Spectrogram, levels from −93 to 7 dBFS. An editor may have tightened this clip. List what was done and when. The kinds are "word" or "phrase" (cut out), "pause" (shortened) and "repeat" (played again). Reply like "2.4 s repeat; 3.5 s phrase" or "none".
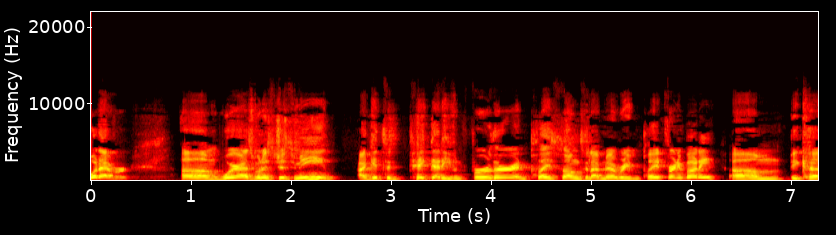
6.3 s pause

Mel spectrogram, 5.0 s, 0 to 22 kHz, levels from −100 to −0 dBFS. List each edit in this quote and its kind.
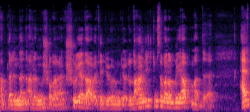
none

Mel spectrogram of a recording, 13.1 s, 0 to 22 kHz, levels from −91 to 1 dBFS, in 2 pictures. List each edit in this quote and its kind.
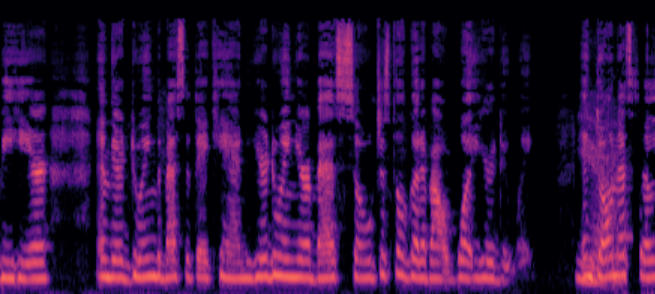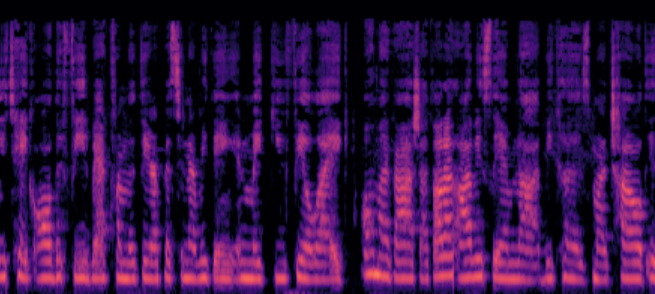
3.9 s word; 10.1 s pause; 11.1 s phrase

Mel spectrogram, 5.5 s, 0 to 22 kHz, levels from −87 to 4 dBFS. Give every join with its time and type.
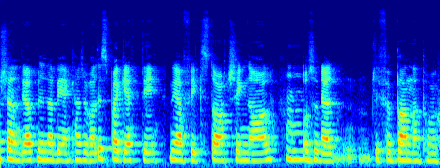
1.2 s word; 2.1 s pause; 3.5 s pause; 4.0 s word

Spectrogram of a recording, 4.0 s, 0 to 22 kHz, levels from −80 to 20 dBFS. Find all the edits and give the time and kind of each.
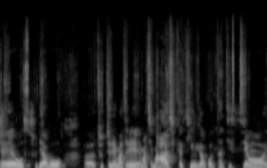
none

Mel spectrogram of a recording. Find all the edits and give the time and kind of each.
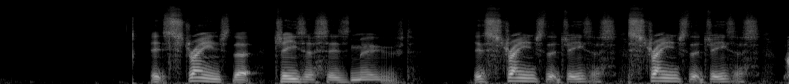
1.4 s pause; 2.6 s pause; 3.5 s word; 6.3 s repeat

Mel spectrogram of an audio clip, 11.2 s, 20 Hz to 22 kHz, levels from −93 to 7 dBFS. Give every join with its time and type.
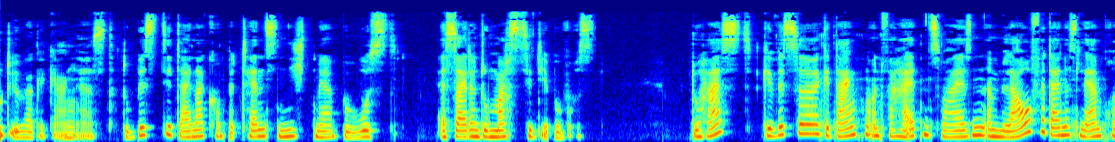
none

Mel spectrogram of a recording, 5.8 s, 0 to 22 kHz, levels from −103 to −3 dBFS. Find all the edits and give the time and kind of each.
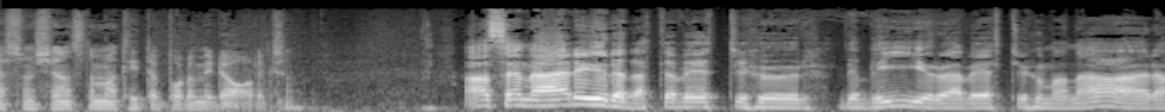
2.2 s pause; 3.1 s word

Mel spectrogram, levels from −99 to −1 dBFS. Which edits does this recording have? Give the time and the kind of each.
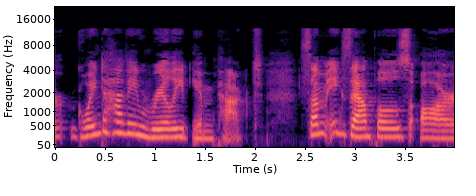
1.3 s word

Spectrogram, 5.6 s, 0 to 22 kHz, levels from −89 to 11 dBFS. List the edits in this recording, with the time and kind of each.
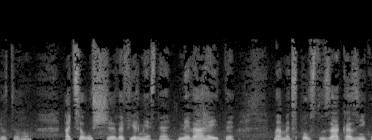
1.1 s word; 2.3 s word; 2.6 s pause; 4.4 s word

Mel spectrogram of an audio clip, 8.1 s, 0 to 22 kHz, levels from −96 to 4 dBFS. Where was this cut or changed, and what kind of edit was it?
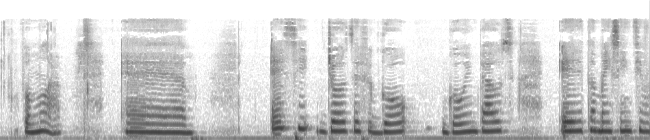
none

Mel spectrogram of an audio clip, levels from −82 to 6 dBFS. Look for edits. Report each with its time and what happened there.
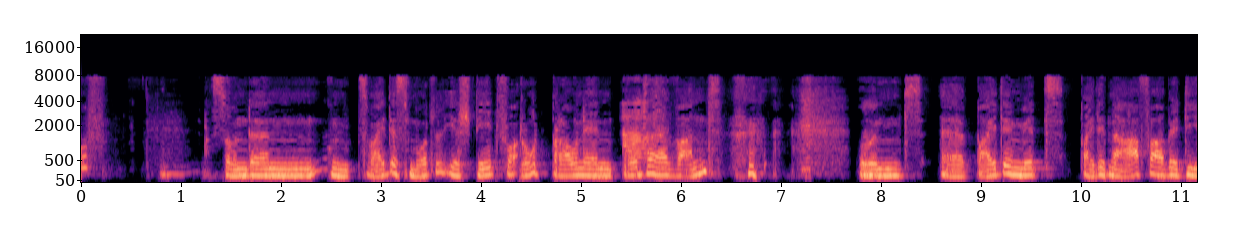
2.5 s word; 4.4 s word; 7.7 s pause; 10.2 s word

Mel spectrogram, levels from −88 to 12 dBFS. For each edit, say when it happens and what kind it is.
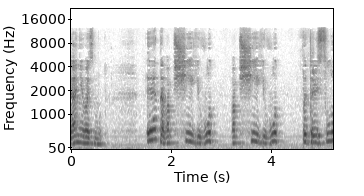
3.2 s repeat

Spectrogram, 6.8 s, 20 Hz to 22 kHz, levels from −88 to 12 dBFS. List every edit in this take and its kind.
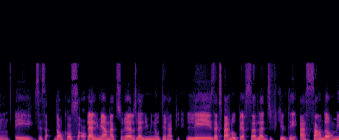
1.8 s word; 2.7 s word; 3.6 s pause; 4.6 s phrase; 5.1 s word

